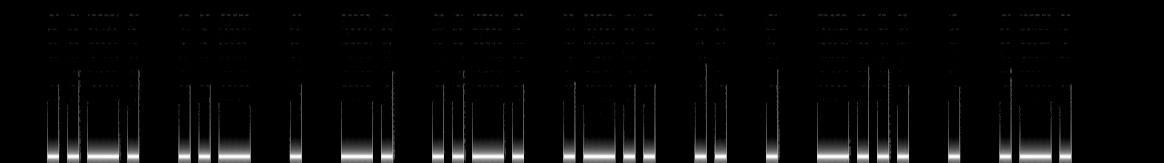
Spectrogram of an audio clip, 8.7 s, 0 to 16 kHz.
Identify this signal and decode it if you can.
Morse code, heard as a keyed tone, about 16 wpm, 680 Hz. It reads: FUENF LIEBER
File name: Morsekurs / Witze / Witz 17. August 2021, 70 F80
